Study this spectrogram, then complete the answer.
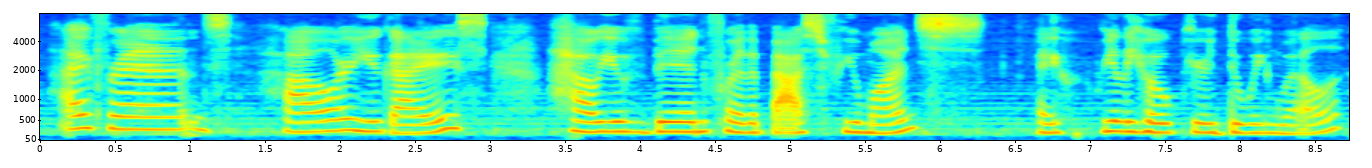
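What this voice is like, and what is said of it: Nervous-sounding voice. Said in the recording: “As you can tell in my voice, I'm really nervous”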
